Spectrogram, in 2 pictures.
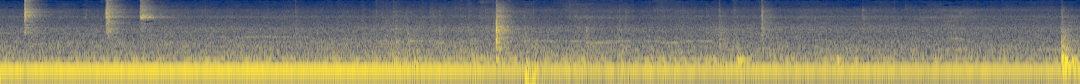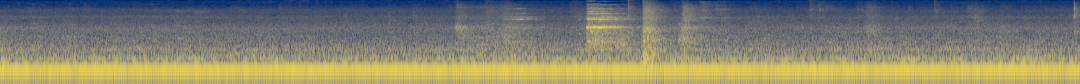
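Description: A few sharp plastic clicks and clacks from a LEGO model's spring-loaded missile shooters being worked and fired, the loudest about halfway through and a quick cluster a few seconds later, over a steady low hum.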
